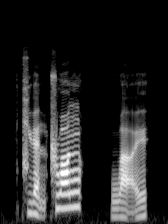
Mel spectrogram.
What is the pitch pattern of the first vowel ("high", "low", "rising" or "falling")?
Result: low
